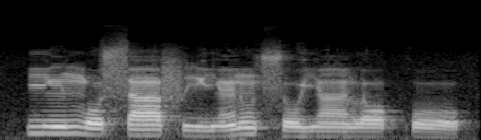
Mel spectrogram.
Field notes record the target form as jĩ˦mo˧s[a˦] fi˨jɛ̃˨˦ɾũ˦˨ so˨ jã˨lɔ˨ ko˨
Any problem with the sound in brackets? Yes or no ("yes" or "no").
yes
